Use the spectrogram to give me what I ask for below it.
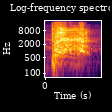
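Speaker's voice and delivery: high loud mock pop; cartoon "Bah!" pop; mustache popping off. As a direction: burst the sound out like a mustache flying off. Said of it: "the mustache would be like".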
